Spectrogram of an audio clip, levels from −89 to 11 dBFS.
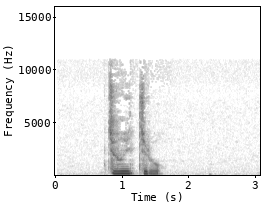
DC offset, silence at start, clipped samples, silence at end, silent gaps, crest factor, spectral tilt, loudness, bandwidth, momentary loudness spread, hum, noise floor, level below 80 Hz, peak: under 0.1%; 0.8 s; under 0.1%; 1.5 s; none; 18 dB; -5 dB/octave; -25 LUFS; 11 kHz; 11 LU; none; -67 dBFS; -66 dBFS; -12 dBFS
